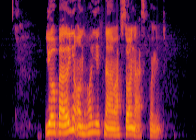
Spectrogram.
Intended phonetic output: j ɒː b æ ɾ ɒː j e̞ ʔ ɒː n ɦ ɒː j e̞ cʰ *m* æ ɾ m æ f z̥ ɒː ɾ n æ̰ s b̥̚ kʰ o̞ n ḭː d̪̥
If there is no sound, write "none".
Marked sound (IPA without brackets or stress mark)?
n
